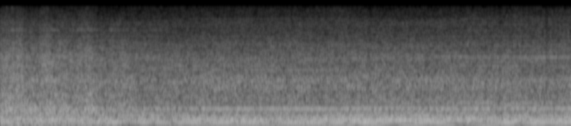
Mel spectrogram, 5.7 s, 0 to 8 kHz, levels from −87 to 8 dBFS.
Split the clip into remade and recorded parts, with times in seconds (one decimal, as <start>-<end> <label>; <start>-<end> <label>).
0.0-1.8 remade; 1.8-5.2 recorded; 5.2-5.7 remade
